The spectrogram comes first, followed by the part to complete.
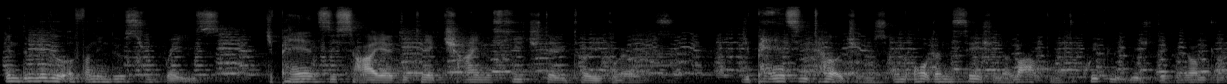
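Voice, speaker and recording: A man's voice: on the low side, moderate pace. Man narrating an old newsreel, echoey. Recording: roomy long reverb over clear music.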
